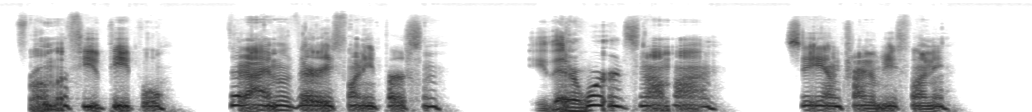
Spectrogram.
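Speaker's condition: Duchenne muscular dystrophy; wheelchair

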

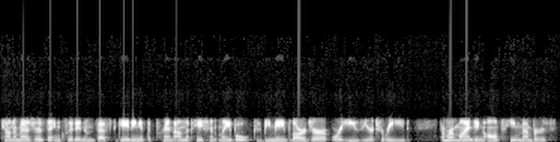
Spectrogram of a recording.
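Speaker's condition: No condition

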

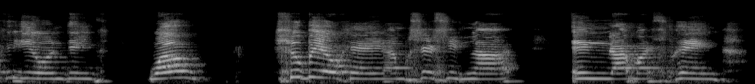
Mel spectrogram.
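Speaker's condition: Cerebral palsy; since birth

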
